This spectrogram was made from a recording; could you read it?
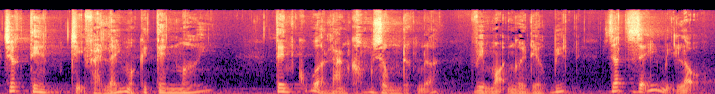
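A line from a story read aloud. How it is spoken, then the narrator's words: Lowered voice. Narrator (Vietnamese): hạ giọng bảo hậu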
